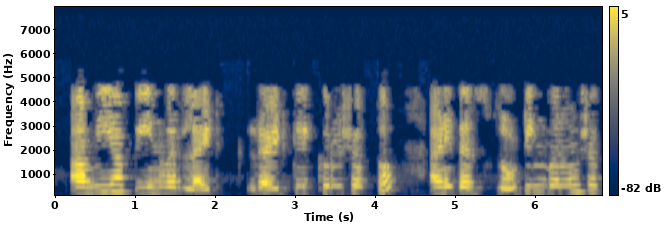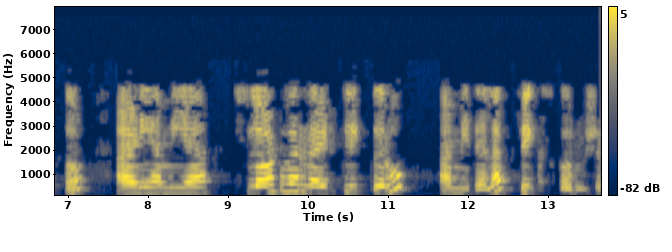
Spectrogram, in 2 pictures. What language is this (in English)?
Marathi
